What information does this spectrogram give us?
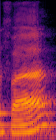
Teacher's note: Kemudian pada lafal fa, di sini ada mad tabi'i, yaitu fathah bertemu alif, panjangnya 2 harokat.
